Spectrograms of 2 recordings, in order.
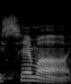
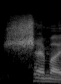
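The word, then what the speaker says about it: שמע: 아멘 오늘 설교 제목이 세마 이스라엘입니다 이게 발음이 쉐마 이렇게 해야 되는데 너무 히브리 원어로 읽으면 여러분들도 듣기 거북하고 저도 사실은 어 그대로 할 수가 없어서 쉐마 이스라엘 아주 유명한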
